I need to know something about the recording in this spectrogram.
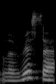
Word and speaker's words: Larissa: And my name, Larissa, has three vowel sounds. La, a, ri, I, sa, a. Larissa. Three syllables.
